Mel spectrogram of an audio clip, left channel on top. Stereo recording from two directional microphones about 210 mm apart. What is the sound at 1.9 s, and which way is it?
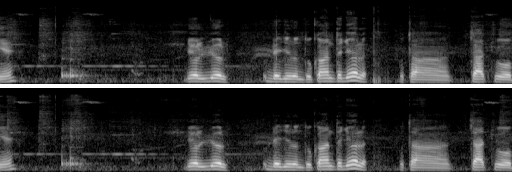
Speech, centre (ahead or behind).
